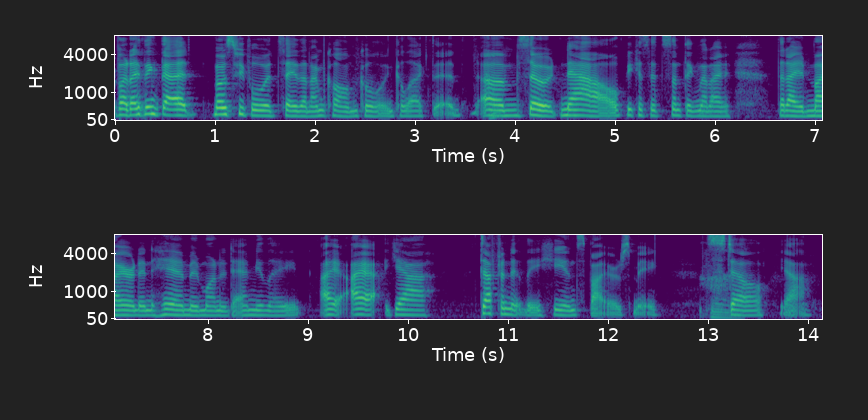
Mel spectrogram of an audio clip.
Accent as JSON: {"language": "English", "region": "Wisconsin", "country": "United States", "tie": "born or raised there", "moved": "as an adult", "lives_now": "Maryland, United States", "said": "I was born and raised in Wisconsin, but I have lived in Maryland half of my life."}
